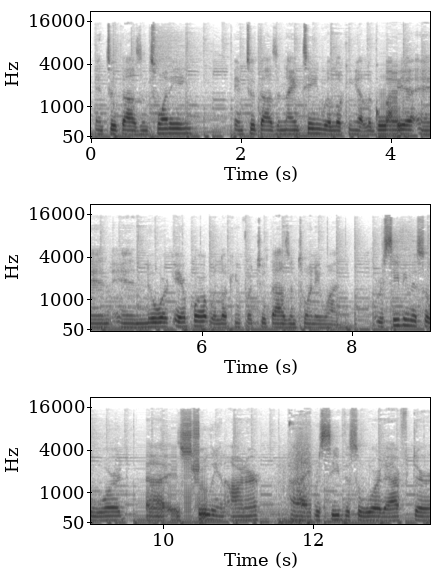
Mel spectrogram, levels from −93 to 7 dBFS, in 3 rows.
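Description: From 3.86 to 4.17 s, and again from 9.67 to 10.60 s, the sound turns into a rigid, metallic buzz fixed at about 67 Hz, following the audio's shape only loosely. This robotic sound from repeated short buffers likely comes from new audio arriving too seldom: a slice of roughly 15 ms is replayed to fill the gap, and the real audio is skipped. About two thirds of the first stretch is repeated material, and about half of the second.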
